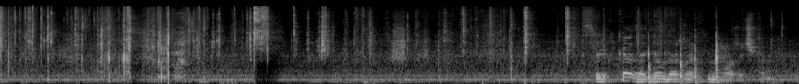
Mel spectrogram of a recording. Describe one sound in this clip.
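Plastic packaging rustles and crinkles as hands handle it.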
